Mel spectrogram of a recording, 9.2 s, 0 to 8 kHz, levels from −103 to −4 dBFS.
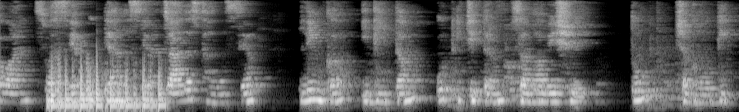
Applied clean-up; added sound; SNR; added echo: classical method WPE with log-MMSE.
